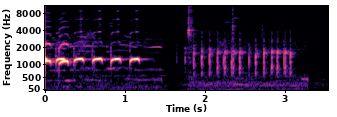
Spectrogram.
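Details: Female zebra dove calling the male: a run of six bright whistled coos on one pitch, followed by a softer, buzzier series of rapid pulsed notes.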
